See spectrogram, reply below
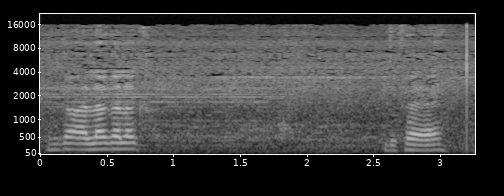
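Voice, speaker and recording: Speaking slowly in a level tone on the high side, a man gives a casual walking-tour vlog at a marble temple. His explanations of the wall paintings are simple and plain, captured on a noisy outdoor phone recording.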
